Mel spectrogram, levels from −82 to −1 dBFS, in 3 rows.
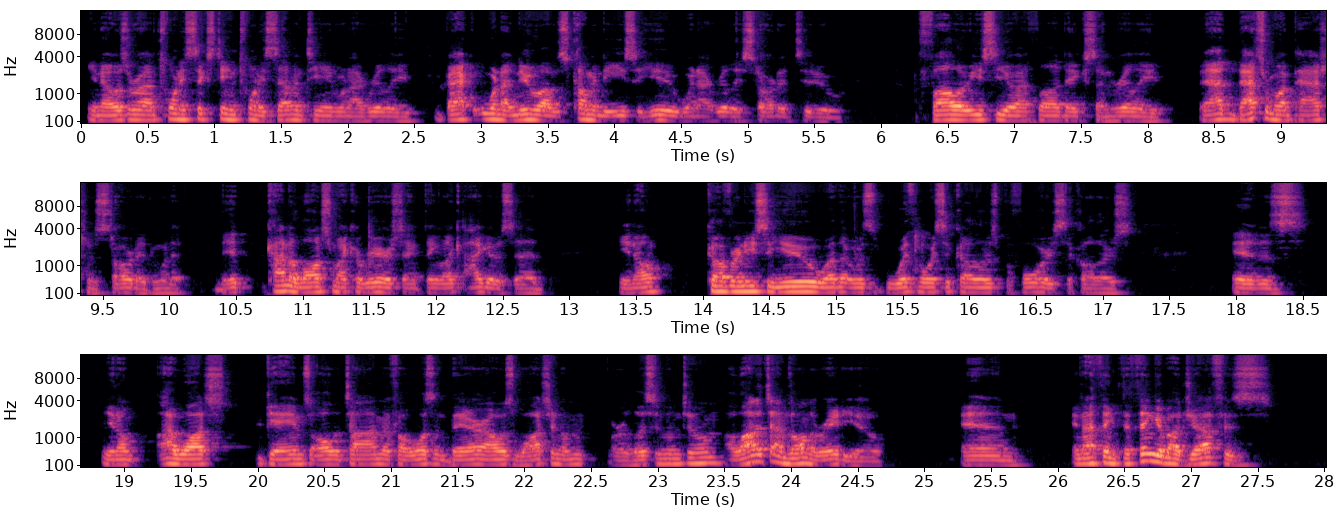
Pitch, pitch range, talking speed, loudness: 120 Hz, 115-130 Hz, 215 wpm, -25 LUFS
